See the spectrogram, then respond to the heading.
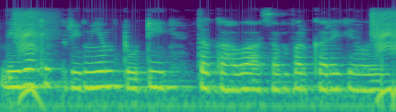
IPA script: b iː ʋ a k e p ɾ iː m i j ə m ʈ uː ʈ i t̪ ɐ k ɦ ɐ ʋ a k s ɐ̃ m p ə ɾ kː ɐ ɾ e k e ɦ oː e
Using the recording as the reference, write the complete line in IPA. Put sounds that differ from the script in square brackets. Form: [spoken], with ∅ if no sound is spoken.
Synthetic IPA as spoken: b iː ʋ a k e p ɾ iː m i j ə m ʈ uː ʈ i t̪ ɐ k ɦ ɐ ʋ a [∅] s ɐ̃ m p ə ɾ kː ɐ ɾ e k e ɦ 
